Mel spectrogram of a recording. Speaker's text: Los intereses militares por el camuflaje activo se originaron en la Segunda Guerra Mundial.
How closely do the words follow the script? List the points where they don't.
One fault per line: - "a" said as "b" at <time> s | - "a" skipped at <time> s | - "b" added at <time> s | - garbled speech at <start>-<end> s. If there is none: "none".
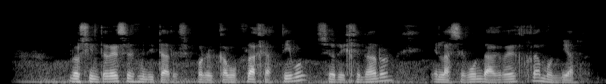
none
